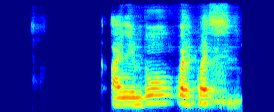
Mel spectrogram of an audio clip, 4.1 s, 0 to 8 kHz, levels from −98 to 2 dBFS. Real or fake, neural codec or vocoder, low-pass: fake; codec, 24 kHz, 1 kbps, SNAC; 7.2 kHz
